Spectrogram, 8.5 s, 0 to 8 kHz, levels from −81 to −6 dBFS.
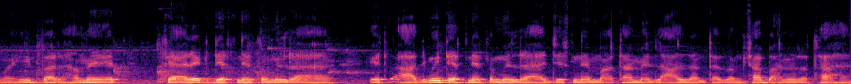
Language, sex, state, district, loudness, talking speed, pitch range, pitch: Hindi, male, Haryana, Charkhi Dadri, -17 LUFS, 175 wpm, 140-150 Hz, 145 Hz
